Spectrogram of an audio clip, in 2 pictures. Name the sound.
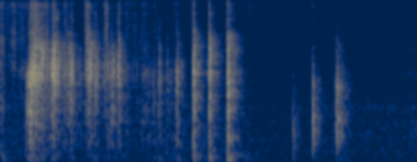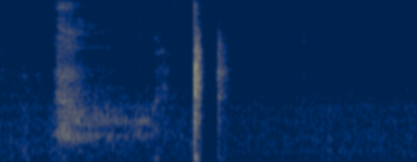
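shuffling tarot cards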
